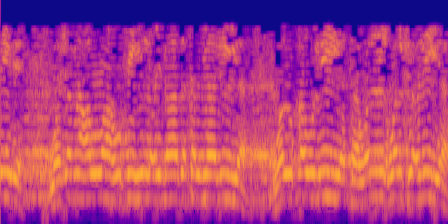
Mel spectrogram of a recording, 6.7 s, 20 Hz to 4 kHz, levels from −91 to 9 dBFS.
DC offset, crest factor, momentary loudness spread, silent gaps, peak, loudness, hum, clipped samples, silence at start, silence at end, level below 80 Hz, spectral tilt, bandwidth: under 0.1%; 10 dB; 3 LU; none; -4 dBFS; -15 LUFS; none; under 0.1%; 0 s; 0 s; -64 dBFS; -9.5 dB/octave; 3.2 kHz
